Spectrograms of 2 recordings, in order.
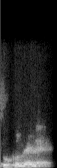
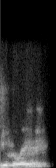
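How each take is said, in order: First: It is said the local Hawaiian way. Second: It is said the familiar English way. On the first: The speaker calls it right. "it is ukulele" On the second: The speaker calls it wrong. "it isn't ukulele"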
